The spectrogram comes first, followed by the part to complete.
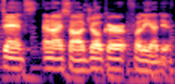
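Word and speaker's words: Folie à Deux: and I saw Joker F ad do now that is also how you say it not fly ad do all you americ amans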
